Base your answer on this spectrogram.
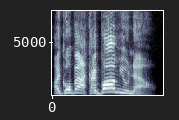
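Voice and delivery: hammed-up angry Putin threat; mock Russian accent. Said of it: "And Putin says".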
